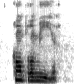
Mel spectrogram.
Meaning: third-person plural past historic of compromettre
- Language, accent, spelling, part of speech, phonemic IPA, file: French, Canada, compromirent, verb, /kɔ̃.pʁɔ.miʁ/, LL-Q150 (fra)-compromirent.wav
